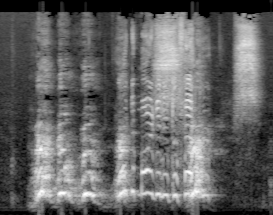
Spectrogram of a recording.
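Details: Male Otterhound–Spinone mix dog throwing a tantrum indoors because his seat was taken; a run of whiny, yowling barks in quick succession, overlapped by a man's speech.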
